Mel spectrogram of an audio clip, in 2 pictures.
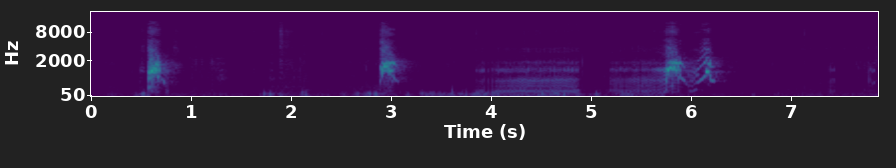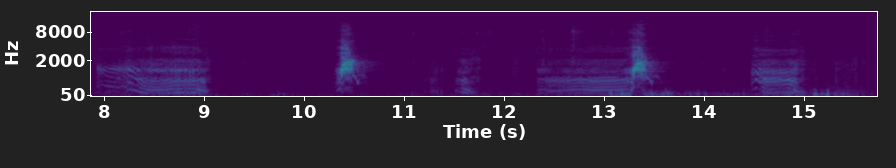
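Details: Dog barking in short sharp bursts every two to three seconds, with drawn-out whiny, wavering vocal sounds between the barks and quiet gaps.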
